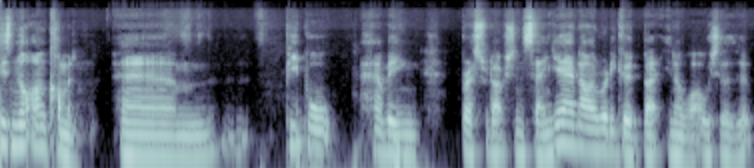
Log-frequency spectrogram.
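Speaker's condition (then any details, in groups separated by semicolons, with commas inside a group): No condition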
